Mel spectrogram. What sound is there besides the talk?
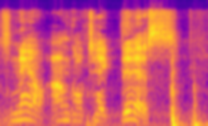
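No everyday noises stand out.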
